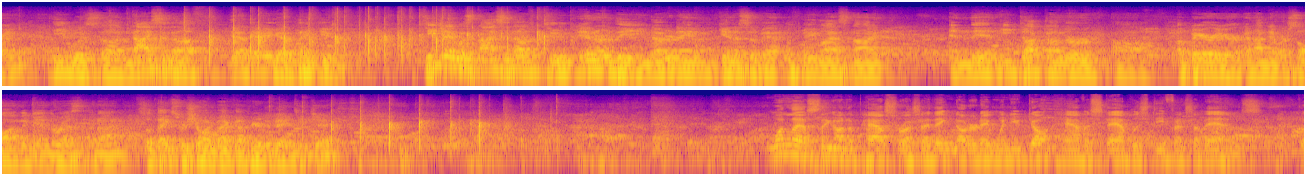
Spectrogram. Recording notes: Recorded Live at " The Bar ". Takes questions from the fans.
